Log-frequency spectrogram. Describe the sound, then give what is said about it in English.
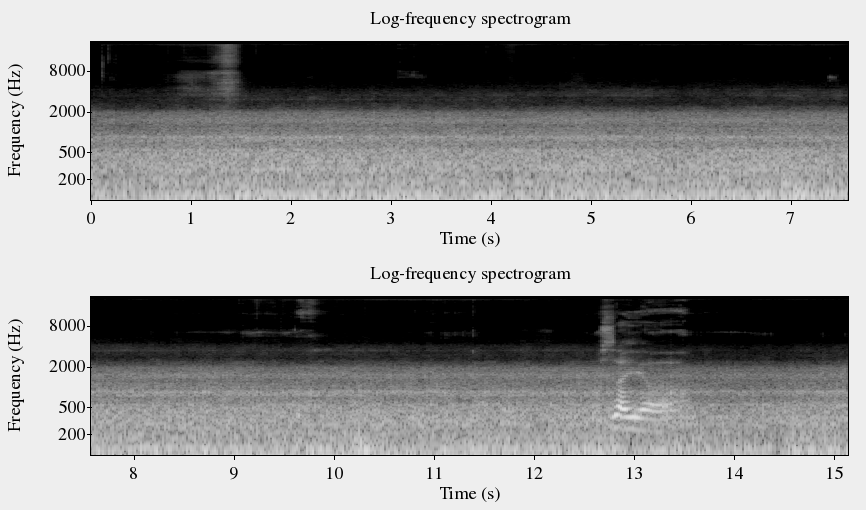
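A small excursion train rumbles steadily along its rails, a continuous mechanical drone, with a short metallic squeal breaking through near the end. “You might have rode a little train when you were a kid.”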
